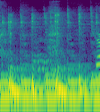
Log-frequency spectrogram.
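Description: Background workout music with a steady beat and a repeating bass line.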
